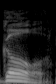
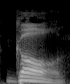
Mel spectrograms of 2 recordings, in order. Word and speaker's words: Gaul: Gaul. Well, that's tough for me. Give it to me again. Goal. It's spelled as the football goal. Pronounced. I spell it G-A-U-L, but pronounced as football goal.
